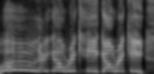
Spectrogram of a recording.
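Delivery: very high, loud cheering; squealing mock cheer from the stands; [name]. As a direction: whoop it up like an overexcited fan. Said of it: "you hear [name] go".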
